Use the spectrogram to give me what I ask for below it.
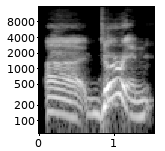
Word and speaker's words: Durin: Durin, which does not in any way rhyme with urine.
